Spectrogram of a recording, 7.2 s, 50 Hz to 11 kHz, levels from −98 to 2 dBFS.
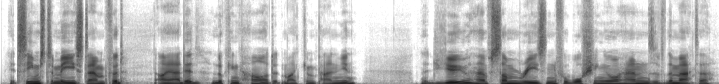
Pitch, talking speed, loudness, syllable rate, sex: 140 Hz, 200 wpm, -19 LUFS, 5.3 syllables/s, male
